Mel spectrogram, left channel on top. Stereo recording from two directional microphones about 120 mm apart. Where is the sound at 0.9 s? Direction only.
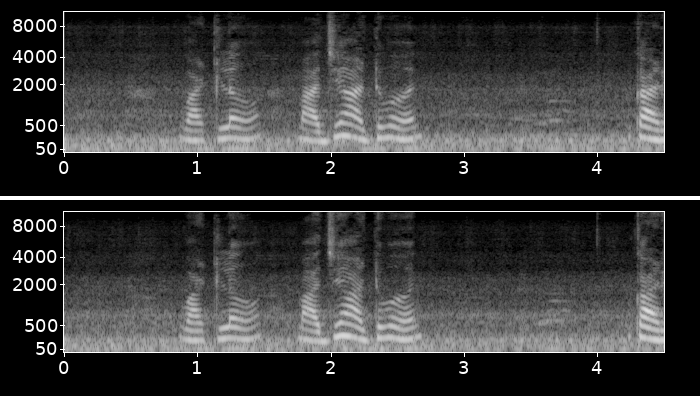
15° right (ahead or behind).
